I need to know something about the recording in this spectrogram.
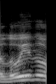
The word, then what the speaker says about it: Louisville: wrong I might mess this up it's either Louisville or Louisville I think it's Louisville it's Louisville okay I think the way you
